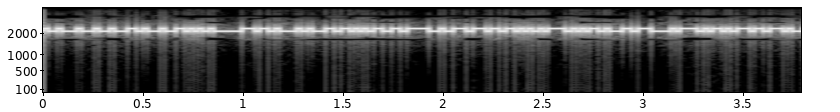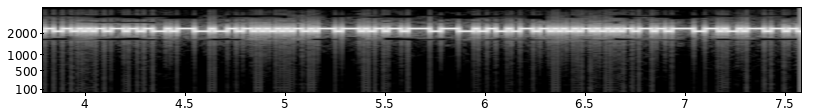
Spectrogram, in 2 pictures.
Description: RTTY, about 45.45 baud. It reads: 1714 KURITA RESUMED HIS COURSE TOWARDS THE
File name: fsk170 / battleshipnj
